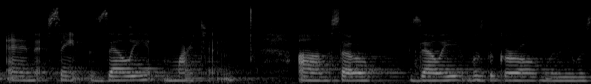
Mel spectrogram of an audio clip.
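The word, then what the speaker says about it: Zélie: saint zelie martin so zelly was the girl louie was the boy their french name so they might kind of be hard to say some people pronounce her name zaylee but i especially love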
